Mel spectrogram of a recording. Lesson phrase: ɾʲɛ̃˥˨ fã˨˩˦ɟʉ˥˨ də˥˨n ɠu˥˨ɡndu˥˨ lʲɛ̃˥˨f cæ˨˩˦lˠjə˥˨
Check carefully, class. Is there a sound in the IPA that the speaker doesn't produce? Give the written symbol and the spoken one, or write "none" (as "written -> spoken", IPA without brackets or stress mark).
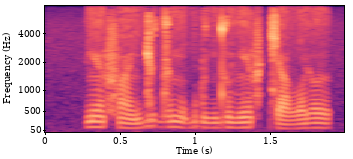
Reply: none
